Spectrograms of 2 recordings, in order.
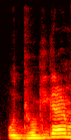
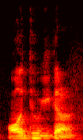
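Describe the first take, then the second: First: The word begins with a short 'u' sound. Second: The word begins with an 'au' vowel sound. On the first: The speaker calls it wrong. "उद्योगिकरण मत पढ़िएगा" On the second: The speaker calls it right. "औद्योगिकरण जो है उसको वही पढ़िएगा"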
